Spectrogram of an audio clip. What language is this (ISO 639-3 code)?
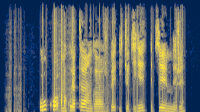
kin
